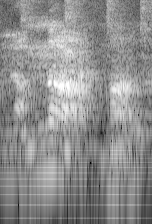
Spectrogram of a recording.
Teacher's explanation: это церебральный, это кончик языка к верхнему небу.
